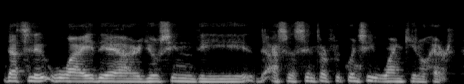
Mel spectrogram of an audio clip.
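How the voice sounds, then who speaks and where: A man giving an unscripted webinar explanation in halting, non-native English, often repeating words as he searches for phrasing. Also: mid-range voice, fairly even intonation, a bit bright, breathy edge, muffled recording. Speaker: loudspeaker brand representative presenting.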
